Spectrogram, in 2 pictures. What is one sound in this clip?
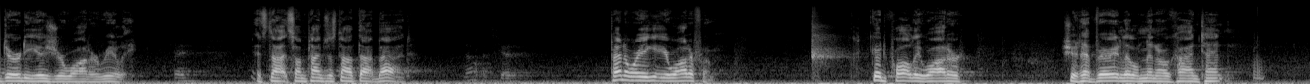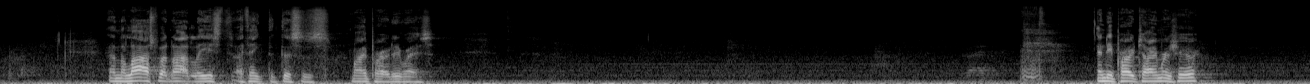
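An older man speaks calmly in bursts with pauses, in a room with some echo.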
